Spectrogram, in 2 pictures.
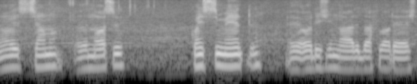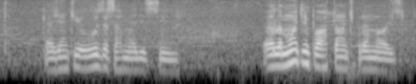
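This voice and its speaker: A man talks at a medium pitch and moderate pace, with long, frequent pauses and fairly even intonation. Background noise is noticeable. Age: young. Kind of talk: interview. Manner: halting.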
